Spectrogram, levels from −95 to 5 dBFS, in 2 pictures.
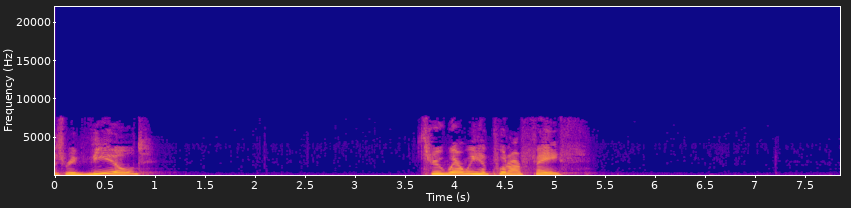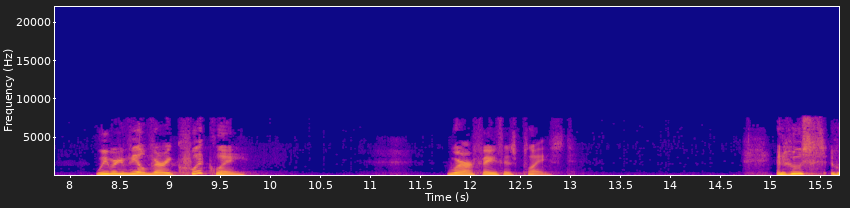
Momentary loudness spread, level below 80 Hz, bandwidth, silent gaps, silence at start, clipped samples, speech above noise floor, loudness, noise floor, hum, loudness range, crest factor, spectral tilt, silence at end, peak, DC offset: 14 LU; -62 dBFS; 7.8 kHz; none; 0 s; under 0.1%; 53 dB; -20 LUFS; -72 dBFS; none; 7 LU; 18 dB; -6.5 dB/octave; 0 s; -6 dBFS; under 0.1%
